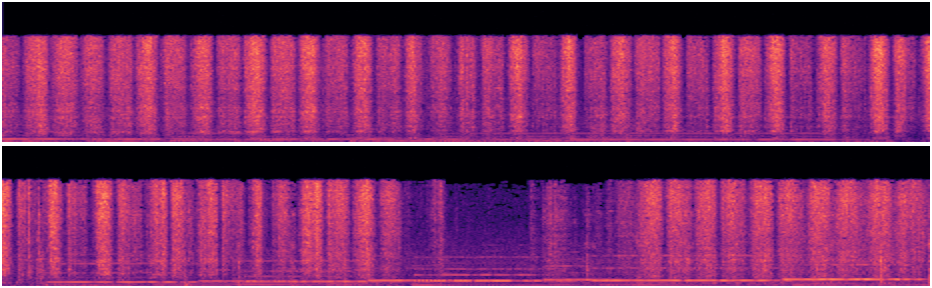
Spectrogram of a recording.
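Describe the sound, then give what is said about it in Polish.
A hand saw rasps through wood in quick, steady back-and-forth strokes, fairly loud, continuing without pause over a sustained tonal background. “Można jeszcze trochę piłą podpracować.”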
